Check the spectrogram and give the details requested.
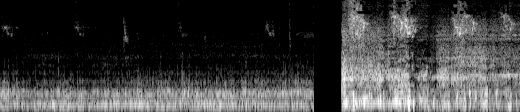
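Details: Two or more Eurasian tree sparrow chicks in a pipe nest behind a traffic sign beside a busy street beg as a parent arrives to feed them. Thin, high chirps are faint at first, then come in louder rapid bursts after a short break, over low traffic rumble.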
